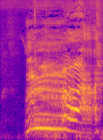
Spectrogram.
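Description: A man's long, strained groan held at one steady pitch for over a second, the deliberate grunt of effort while heaving a shovelful of dirt.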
